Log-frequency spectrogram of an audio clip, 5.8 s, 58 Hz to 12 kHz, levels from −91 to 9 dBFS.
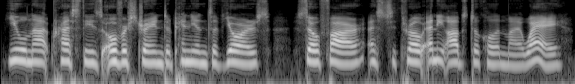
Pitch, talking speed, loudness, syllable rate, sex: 225 Hz, 200 wpm, -17 LUFS, 5.3 syllables/s, female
